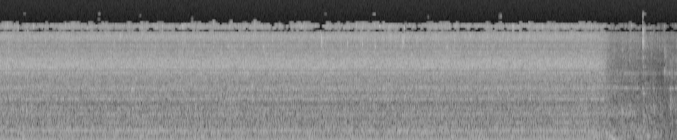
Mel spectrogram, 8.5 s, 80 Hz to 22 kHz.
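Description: Hyundai HY8-5SL (Vestel-built) front-loading washing machine on a boil wash, its drum motor running steadily with a low hum as the wet load tumbles. Near the end the motor cuts out suddenly with a soft thump.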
